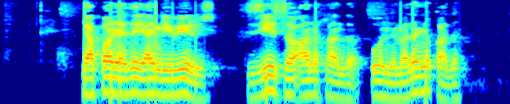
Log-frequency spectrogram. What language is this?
Uzbek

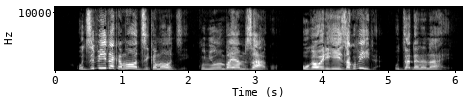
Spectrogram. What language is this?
Nyanja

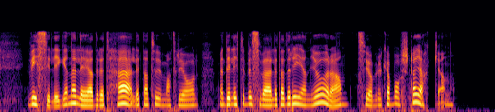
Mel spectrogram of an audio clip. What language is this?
Swedish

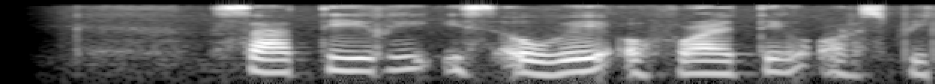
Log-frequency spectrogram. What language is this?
Javanese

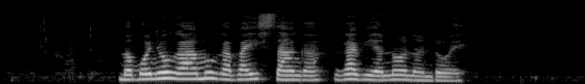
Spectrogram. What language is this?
Taita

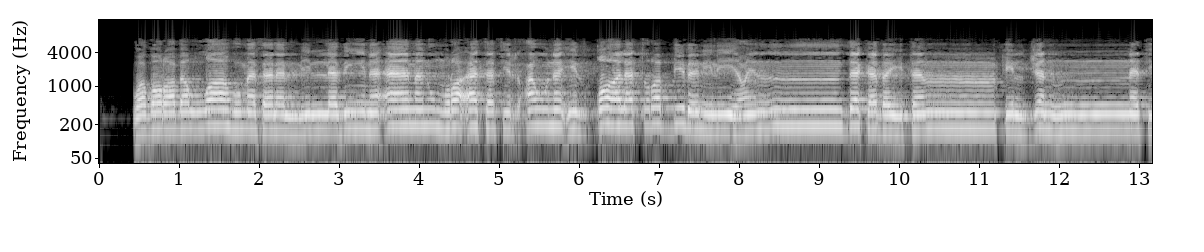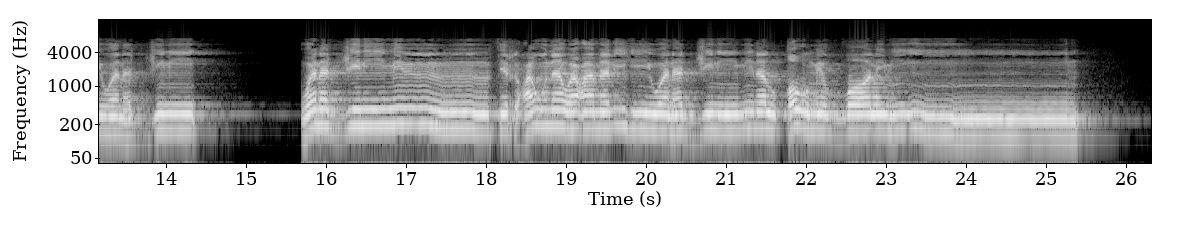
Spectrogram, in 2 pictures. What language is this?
Arabic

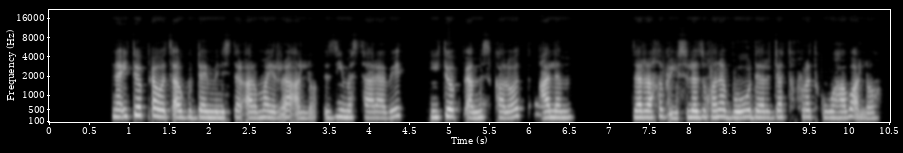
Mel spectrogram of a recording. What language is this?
Tigrinya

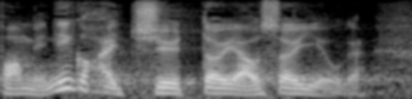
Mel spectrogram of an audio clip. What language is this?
Cantonese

